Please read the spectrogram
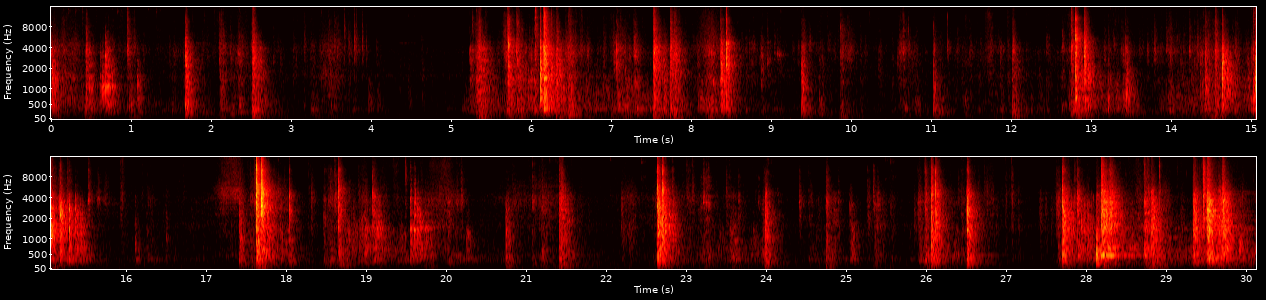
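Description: Foosball play: the hard ball cracks against the figures and the table walls, and the rods clack, in bursts of sharp knocks separated by pauses of a few seconds.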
